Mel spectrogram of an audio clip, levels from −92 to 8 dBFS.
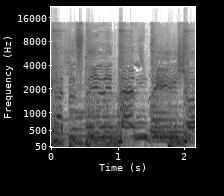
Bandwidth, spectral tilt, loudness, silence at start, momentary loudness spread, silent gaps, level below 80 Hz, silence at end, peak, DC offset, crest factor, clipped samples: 14.5 kHz; -5 dB/octave; -8 LUFS; 0 s; 2 LU; none; -18 dBFS; 0 s; 0 dBFS; under 0.1%; 8 dB; 1%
